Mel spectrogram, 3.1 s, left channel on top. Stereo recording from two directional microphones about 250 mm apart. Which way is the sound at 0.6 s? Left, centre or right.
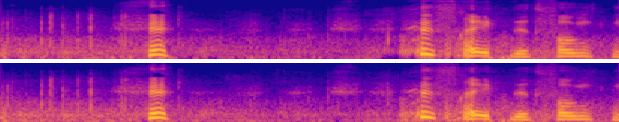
Centre.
